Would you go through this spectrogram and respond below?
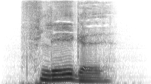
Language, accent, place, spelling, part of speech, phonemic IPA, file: German, Germany, Berlin, Flegel, noun, /ˈfleːɡl̩/, De-Flegel.ogg
- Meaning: 1. flail (historical weapon and agricultural implement) 2. lout, yob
